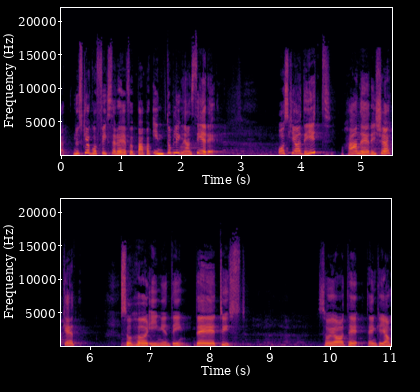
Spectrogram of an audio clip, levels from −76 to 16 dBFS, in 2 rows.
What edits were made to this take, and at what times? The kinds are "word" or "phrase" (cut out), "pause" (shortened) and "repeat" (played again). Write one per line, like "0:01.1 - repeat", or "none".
0:01.5 - word
0:02.0 - word
0:03.8 - word
0:04.6 - pause
0:05.2 - word
0:06.5 - word
0:07.0 - word
0:07.7 - pause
